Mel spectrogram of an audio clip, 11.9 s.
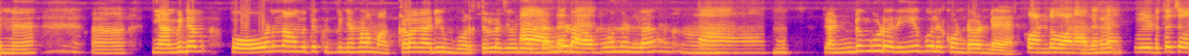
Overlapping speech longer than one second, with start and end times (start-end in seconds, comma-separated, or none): none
